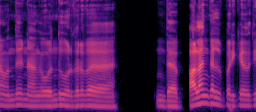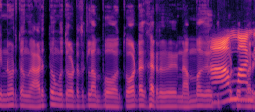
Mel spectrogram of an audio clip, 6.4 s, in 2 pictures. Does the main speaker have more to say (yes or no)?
no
